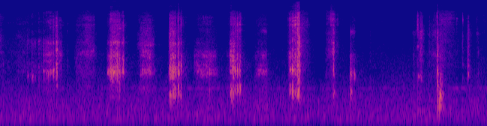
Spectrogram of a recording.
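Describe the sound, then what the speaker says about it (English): Scissors snip through a strip of craft material in a quick series of about a dozen short, crisp cuts, close and fairly quiet, with brief pauses between bursts. "and I'm just going to cut a strip"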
